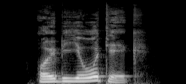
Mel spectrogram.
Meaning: eubiotics (science of hygienic and healthy living)
- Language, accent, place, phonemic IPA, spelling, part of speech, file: German, Germany, Berlin, /ɔɪ̯ˈbi̯oːtɪk/, Eubiotik, noun, De-Eubiotik.ogg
